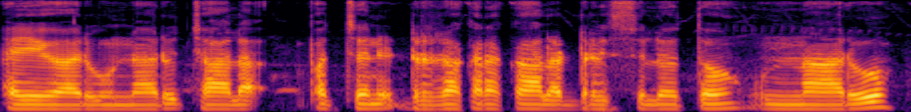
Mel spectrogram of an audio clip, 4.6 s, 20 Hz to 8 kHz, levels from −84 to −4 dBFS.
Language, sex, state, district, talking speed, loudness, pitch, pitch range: Telugu, male, Telangana, Mahabubabad, 90 wpm, -18 LUFS, 115 Hz, 115-120 Hz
